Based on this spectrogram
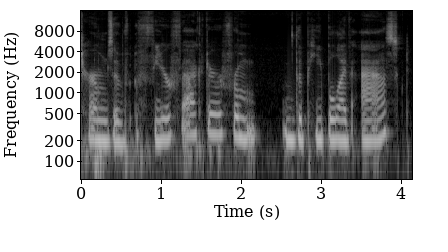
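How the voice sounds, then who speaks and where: Fairly high-pitched and somewhat breathy, a woman's voice carries a dark, mellow tone, ordinary pitch variation and a fairly slow pace. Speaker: voice actor. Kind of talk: casual talk to camera.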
